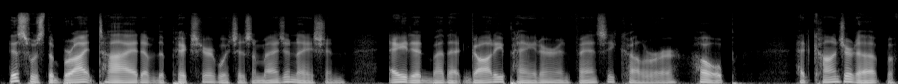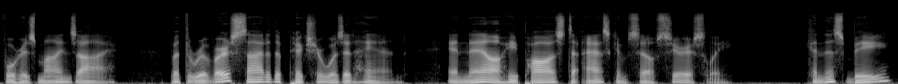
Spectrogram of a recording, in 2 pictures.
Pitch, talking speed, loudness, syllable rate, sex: 95 Hz, 160 wpm, -21 LUFS, 4.9 syllables/s, male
